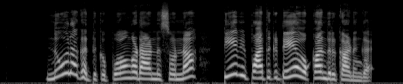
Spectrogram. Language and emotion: Tamil, angry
